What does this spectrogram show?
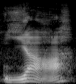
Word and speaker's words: Yah: And that's Yah for short, sometimes even Yahoo, but never ye, you, yo, or any other sound, not in terms of the name of God, and when he inserts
